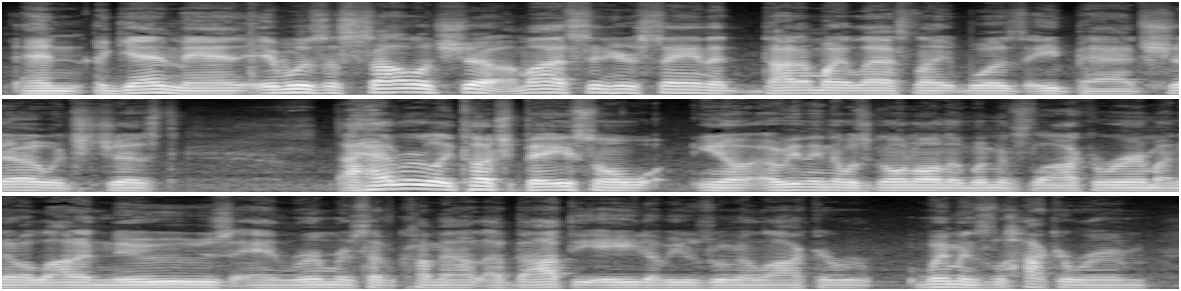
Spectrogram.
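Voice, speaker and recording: A man with a fairly low voice talks through a wrestling show review in a loose, casual way. He is candid and opinionated, and keeps dropping "you know" and "man" between his points. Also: steady tone, fast. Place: unseen, voice over a title card.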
